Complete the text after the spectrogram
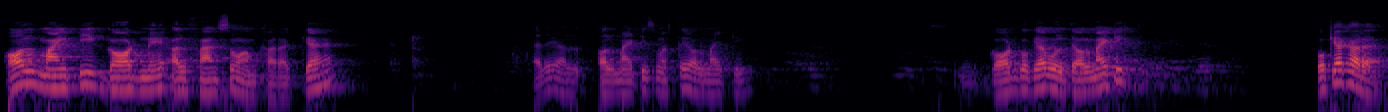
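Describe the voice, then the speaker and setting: A man's voice: mid-range voice, expressive, slow, long pauses, roomy sound, poor audio. A man with an Indian accent teaching an exam coaching class, emphatic and quizzing students to repeat after him. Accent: Indian English. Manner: emphatic, asks class to repeat, mixes English and Hindi.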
